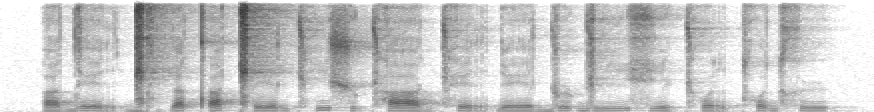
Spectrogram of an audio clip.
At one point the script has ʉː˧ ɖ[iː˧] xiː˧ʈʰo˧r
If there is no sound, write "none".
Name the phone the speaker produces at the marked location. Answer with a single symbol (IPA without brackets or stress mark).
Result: iː˨˦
